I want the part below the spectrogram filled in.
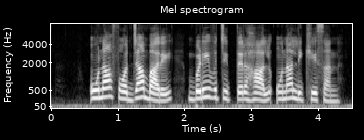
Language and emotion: Punjabi, neutral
